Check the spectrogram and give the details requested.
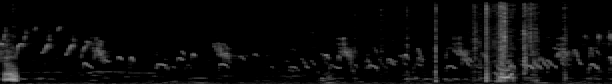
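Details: High, thin peeping from a group of francolin chicks, short descending chirps scattered throughout over a faint steady hum, with a few loud clattering knocks toward the end.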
